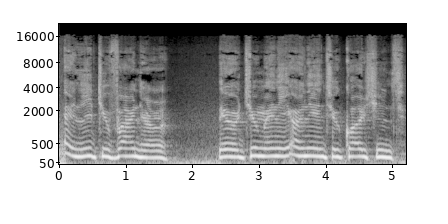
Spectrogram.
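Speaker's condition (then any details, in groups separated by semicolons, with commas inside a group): Cerebral palsy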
